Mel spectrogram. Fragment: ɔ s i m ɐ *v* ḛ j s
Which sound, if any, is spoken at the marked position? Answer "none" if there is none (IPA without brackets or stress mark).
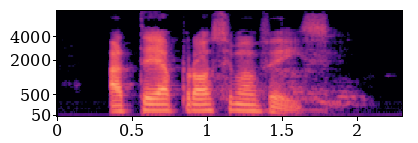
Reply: v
